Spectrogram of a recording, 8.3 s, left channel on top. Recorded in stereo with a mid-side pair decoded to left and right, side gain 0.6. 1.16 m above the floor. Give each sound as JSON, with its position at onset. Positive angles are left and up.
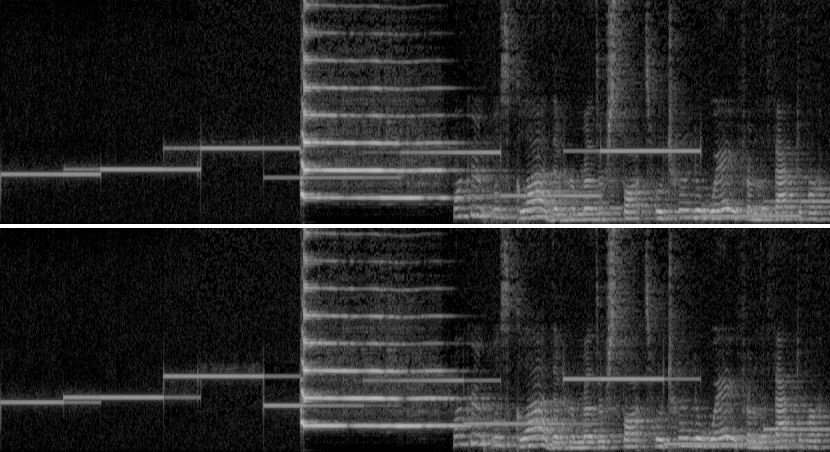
{"t": 3.0, "sound": "a trumpet", "azimuth_deg": 0, "distance_m": 0.7}
{"t": 4.5, "sound": "a woman speaking", "azimuth_deg": -10, "distance_m": 1.0}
